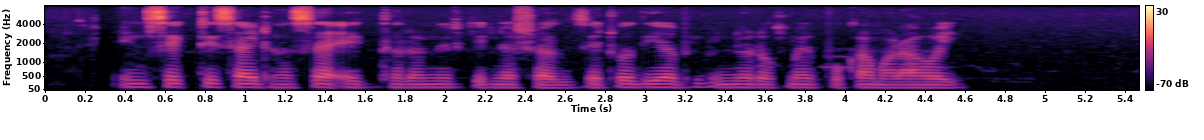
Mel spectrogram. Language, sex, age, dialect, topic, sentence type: Bengali, male, 18-24, Rajbangshi, agriculture, statement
